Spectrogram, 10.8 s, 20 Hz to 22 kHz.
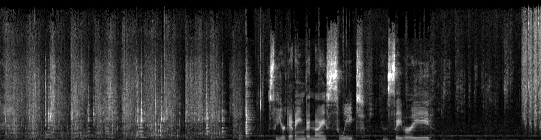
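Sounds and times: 
salted pecans mixed by hand with fine sea salt: 0:00.0 - 0:05.3
speech: 0:05.5 - 0:08.8.

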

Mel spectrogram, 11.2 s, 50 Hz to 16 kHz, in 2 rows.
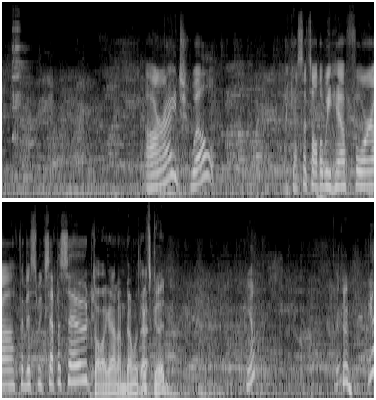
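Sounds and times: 
glasses clinking in a toast: 0:00.0 - 0:00.6
speech: 0:02.1 - 0:03.4, 0:04.2 - 0:08.4, 0:09.2 - 0:09.5, 0:10.6 - 0:11.1.

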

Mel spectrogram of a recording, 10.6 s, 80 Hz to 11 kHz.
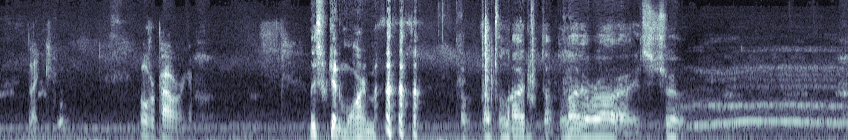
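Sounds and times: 
low rumbling background: 0:00.0 - 0:10.6
speech: 0:00.4 - 0:02.5, 0:03.9 - 0:08.8
eerie drawn-out howl: 0:04.6 - 0:10.6
laughter: 0:04.7 - 0:05.2.

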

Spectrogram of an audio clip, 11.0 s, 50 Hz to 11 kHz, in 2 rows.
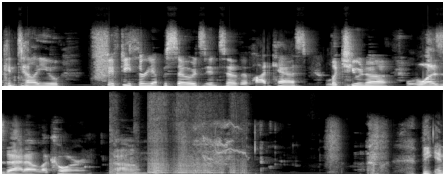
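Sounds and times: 
speech: 0:00.0 - 0:07.5, 0:10.8 - 0:11.0
raspy fart noises imitating a triumphal trumpet fanfare: 0:06.9 - 0:08.7.

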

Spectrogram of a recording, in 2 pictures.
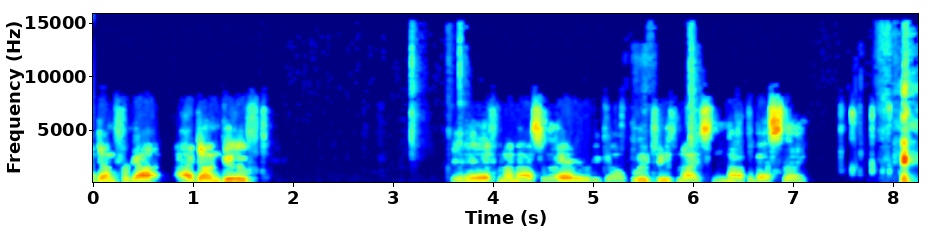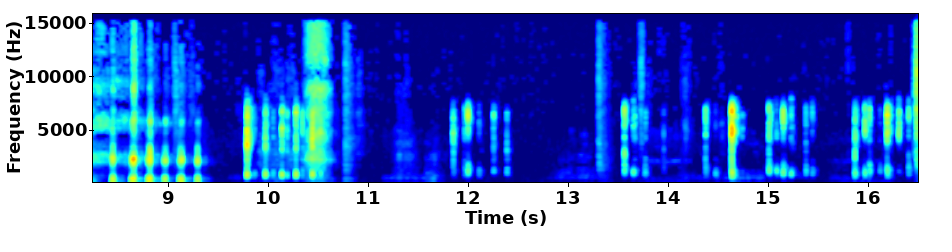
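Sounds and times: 
speech: 0:00.0 - 0:01.8, 0:03.6 - 0:07.2, 0:07.9 - 0:09.4
laughter: 0:08.0 - 0:09.4
typing on a tactile mechanical keyboard: 0:09.8 - 0:10.6, 0:11.9 - 0:12.4, 0:13.6 - 0:16.4.

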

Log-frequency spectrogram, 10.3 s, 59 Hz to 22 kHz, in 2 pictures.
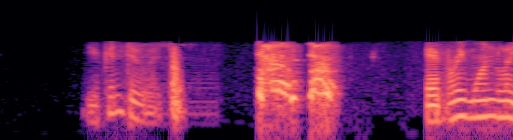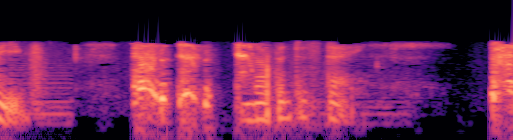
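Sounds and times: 
speech: 0:00.8 - 0:01.9, 0:02.8 - 0:03.4, 0:04.3 - 0:05.5, 0:07.7 - 0:08.8
person giving rough raspy coughs: 0:02.6 - 0:03.4, 0:06.5 - 0:07.8, 0:10.0 - 0:10.2.

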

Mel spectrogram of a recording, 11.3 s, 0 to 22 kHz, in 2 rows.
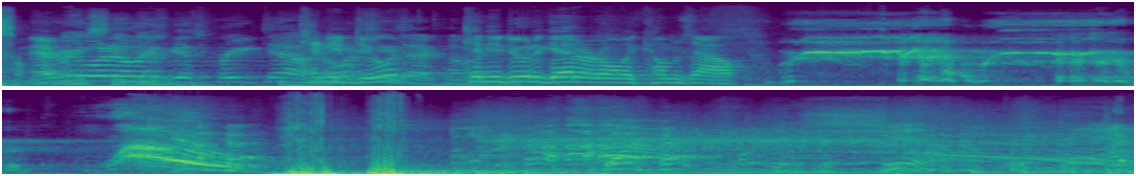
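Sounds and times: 
speech: 0:00.2 - 0:04.1, 0:06.4 - 0:07.2, 0:08.3 - 0:11.3
person imitating a horse whinny with their voice: 0:03.9 - 0:06.8
laughter: 0:08.0 - 0:11.3.

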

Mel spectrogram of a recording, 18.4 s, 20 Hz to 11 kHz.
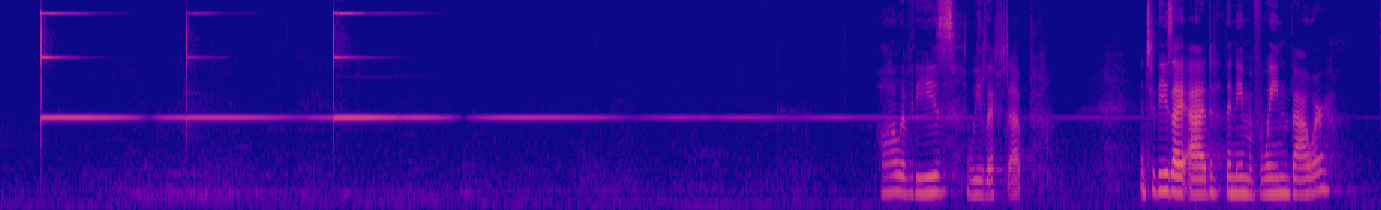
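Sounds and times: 
bright chime ringing: 0:00.6 - 0:15.0
speech: 0:12.0 - 0:13.9, 0:15.2 - 0:17.8.

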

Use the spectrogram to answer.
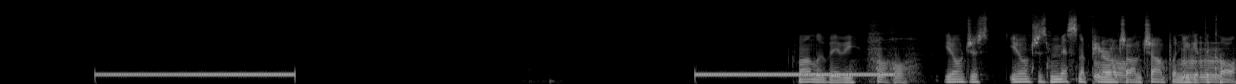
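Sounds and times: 
phone outgoing ringback tone: 0:01.0 - 0:03.0, 0:07.0 - 0:08.8
speech: 0:08.0 - 0:12.3.

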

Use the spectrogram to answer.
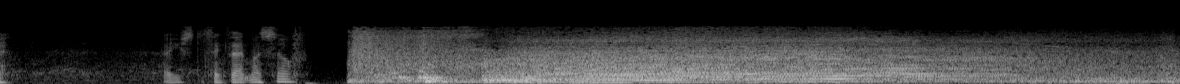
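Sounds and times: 
speech: 0:01.6 - 0:03.1
bus engine rumbling while driving along its route: 0:04.0 - 0:11.7.

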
